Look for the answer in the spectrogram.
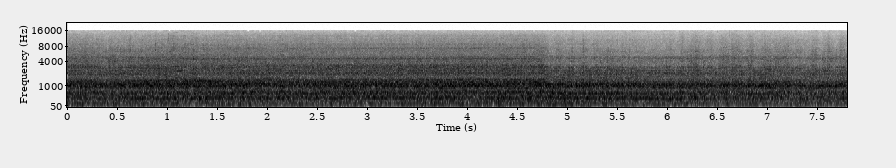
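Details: Sur-Ron X electric bike on an early evening ride, before the noisy bearings were replaced: a constant whirring drone with a faint steady tone under the riding noise, from rough, worn bearings.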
